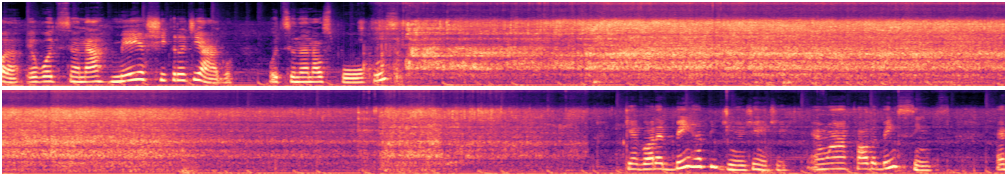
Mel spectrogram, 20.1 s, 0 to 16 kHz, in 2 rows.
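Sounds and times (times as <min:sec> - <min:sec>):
caramel sizzling in a saucepan: 0:04.0 - 0:20.0.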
